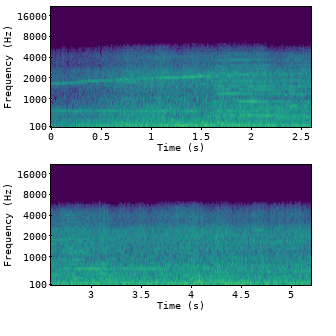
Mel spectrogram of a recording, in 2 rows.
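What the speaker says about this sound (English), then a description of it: "The Air Force's first supersonic jet fighter, capable of low-level flight faster than sound, hurtles into the sky." An F-100 Super Sabre, the Air Force's first supersonic jet fighter, roars loudly as it climbs into the sky. A broad, steady jet rush swells within the first second and holds through the end, with no voices.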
